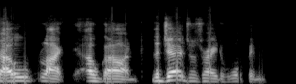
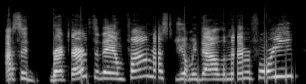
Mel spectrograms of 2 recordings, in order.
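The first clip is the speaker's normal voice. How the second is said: retold dare to son; 10 semitones higher, faster than usual. Mother retells dare to son.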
